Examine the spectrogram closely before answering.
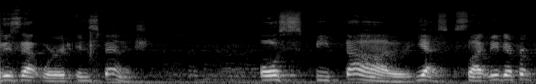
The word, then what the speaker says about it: hospital: Hospital. What is that word in Spanish? Hospital. Yes, slightly different pronunciation because remember, H's are silent, so it's not hospital, all right?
